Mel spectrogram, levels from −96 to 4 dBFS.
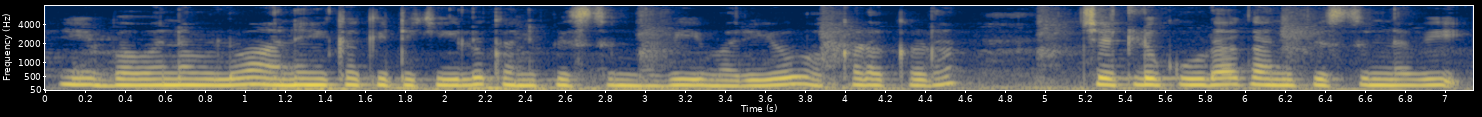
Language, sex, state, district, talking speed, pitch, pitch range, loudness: Telugu, female, Telangana, Hyderabad, 85 wpm, 210 Hz, 205-220 Hz, -14 LUFS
